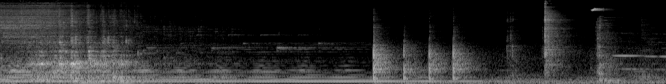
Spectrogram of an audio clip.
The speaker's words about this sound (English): Flush the toilet! He'll just sink to the bottom of the sewer or something!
